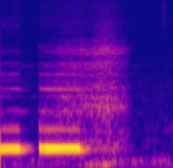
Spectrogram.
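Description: A phone's ringback tone sounds through the line as a call is placed to the caller's mother: a steady low double burst, two short beeps with a tiny gap, clear and fairly loud, then fading into quiet line hiss.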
